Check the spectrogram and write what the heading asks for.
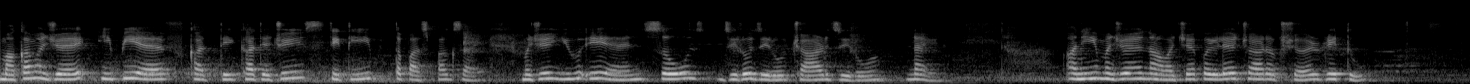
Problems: none marked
